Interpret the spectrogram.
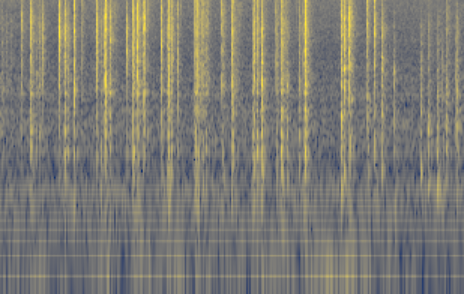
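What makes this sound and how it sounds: Long painted nails tap and scratch quickly along the plastic sides of a small clear plastic display box, held in both hands, that holds a ceramic mug and has a cardboard label strip. The result is a rapid, uneven run of light, bright clicks and short scrapes over a steady low hum.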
